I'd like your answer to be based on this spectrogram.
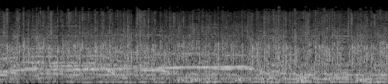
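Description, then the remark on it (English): Loud, steady applause with scattered cheers from a comedy show audience as a comic from New York is introduced, a dense wash of clapping that holds at full strength for the whole few seconds, with a whistle-like tone briefly riding above it. “Please, ladies and gentlemen, let's hear it.”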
